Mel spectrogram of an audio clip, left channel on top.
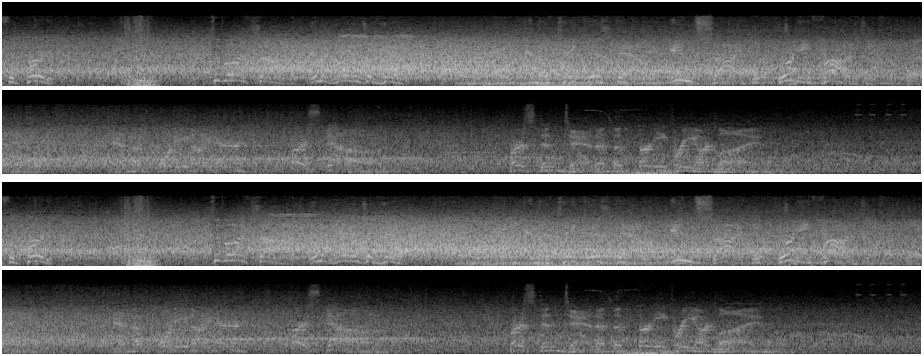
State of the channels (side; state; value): both; normal; correlation 0.33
